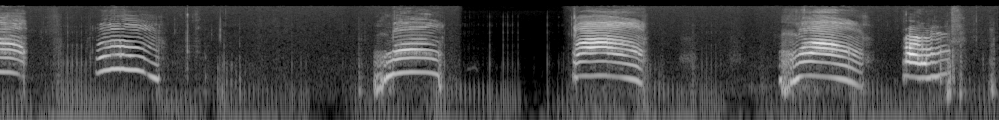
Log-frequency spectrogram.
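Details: Margot, a female pet cat, gives four drawn-out, arching meows and a short final one, roughly two seconds apart, meant to attract cats; quiet room background.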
